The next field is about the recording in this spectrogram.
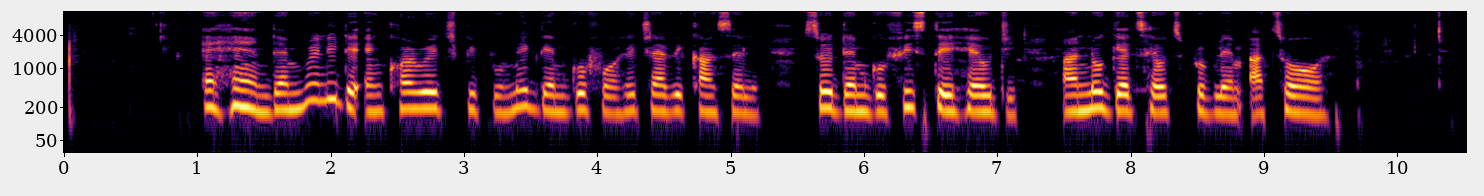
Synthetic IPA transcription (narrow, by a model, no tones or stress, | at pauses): ɛhɛ̃ndɛ̃mɹilideʔɛ̃nkʰɔɹed͡ʒpipʰumek̚dɛ̃mɡofɔɦet͡ʃavikʰãnsɛlĩŋsodɛ̃mɡofisteɦɛldi | ãnːoɡɛthɛltpɹɔblɛ̃matʰɔl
